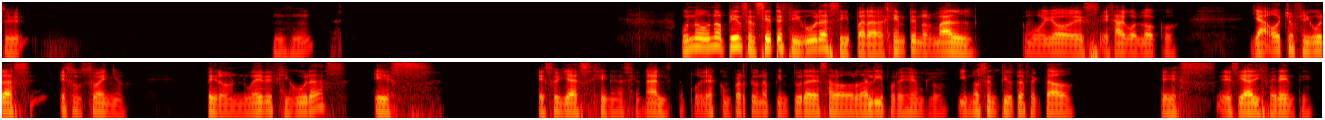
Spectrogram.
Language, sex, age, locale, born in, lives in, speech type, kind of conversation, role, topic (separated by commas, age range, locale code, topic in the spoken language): Spanish, male, 25-29, es-PE, United States, United States, conversation, unstructured, none, ¿Es justo que algunos deportes paguen mejor a sus atletas?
